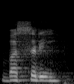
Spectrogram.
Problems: none marked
